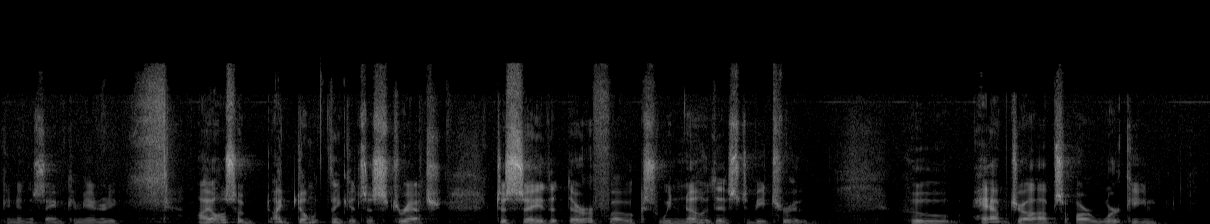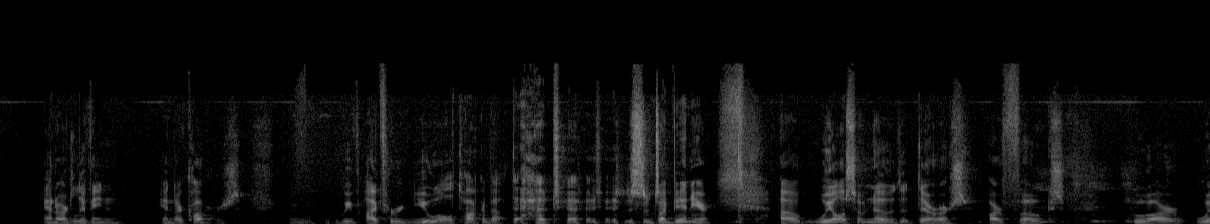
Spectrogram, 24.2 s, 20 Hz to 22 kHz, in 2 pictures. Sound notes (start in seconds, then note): 17.2 laughs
